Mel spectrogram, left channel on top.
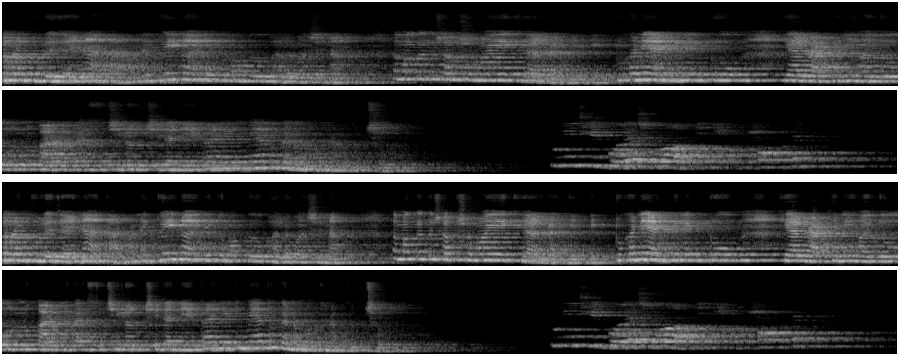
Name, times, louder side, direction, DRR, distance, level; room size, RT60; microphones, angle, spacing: voice 1, 0.0-12.8, right 2 dB, 65° right, -1 dB, 0.3 m, -26 dB
voice 2, 14.4-17.0, right 1 dB, 10° left, -14 dB, 1.0 m, -32 dB
2.9 x 2.2 x 2.5 m, 2.3 s
head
